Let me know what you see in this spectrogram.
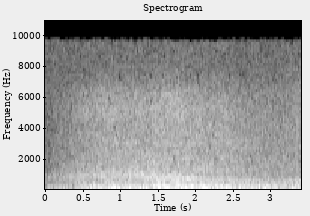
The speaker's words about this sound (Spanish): El fiordo tenía en aquel lugar una anchura de casi media milla. Las olas rompían con estrépito en las agudas rocas.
